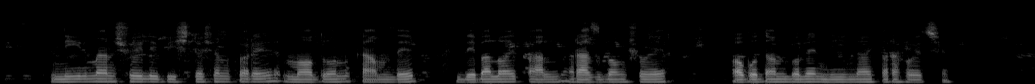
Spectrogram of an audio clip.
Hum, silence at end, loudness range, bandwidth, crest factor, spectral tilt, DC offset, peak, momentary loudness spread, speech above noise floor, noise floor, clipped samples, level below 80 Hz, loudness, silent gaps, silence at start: none; 0.05 s; 1 LU; 7.6 kHz; 20 dB; -5 dB/octave; under 0.1%; -20 dBFS; 6 LU; 36 dB; -75 dBFS; under 0.1%; -78 dBFS; -40 LUFS; none; 0.05 s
